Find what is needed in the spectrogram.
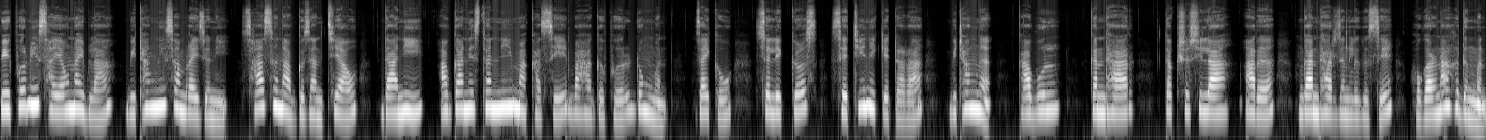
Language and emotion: Bodo, neutral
